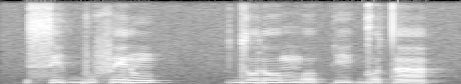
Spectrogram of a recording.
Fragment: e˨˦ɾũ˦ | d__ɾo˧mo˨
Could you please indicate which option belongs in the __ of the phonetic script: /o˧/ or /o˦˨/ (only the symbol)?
o˧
